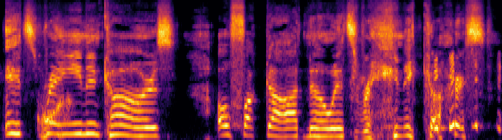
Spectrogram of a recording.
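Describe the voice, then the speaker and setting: A man co-hosting a podcast, reading fan fiction mock-dramatically with casual, expressive banter and frequent riffing asides. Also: high voice, takes it slowly, a little hiss or hum. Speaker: podcast co-host.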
